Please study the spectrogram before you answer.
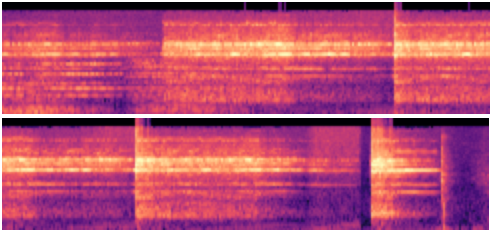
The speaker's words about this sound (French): Et une semaine plus tard, le téléphone sonne à son bureau.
